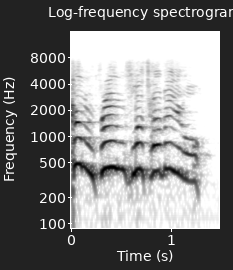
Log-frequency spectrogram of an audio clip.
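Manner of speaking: very high-pitched gabble at twice normal speed. Player repeats his character's line after a haste spell hits him, double-speed speech. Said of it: "repeat what you said about having a drink in twice the speed".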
